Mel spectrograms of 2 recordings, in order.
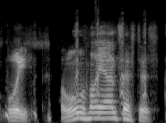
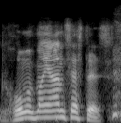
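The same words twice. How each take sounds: First: Hammed-up Welsh accent on "boy, home of my ancestors"; lilting mock Welsh, proud of "ancestors". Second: Said in the usual way. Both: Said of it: "love that Welsh accent".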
